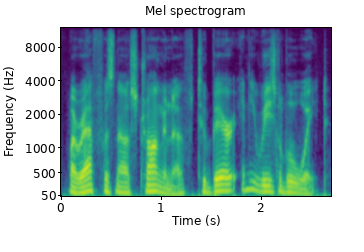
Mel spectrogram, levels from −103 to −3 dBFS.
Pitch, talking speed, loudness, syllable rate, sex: 110 Hz, 245 wpm, -18 LUFS, 6.3 syllables/s, male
